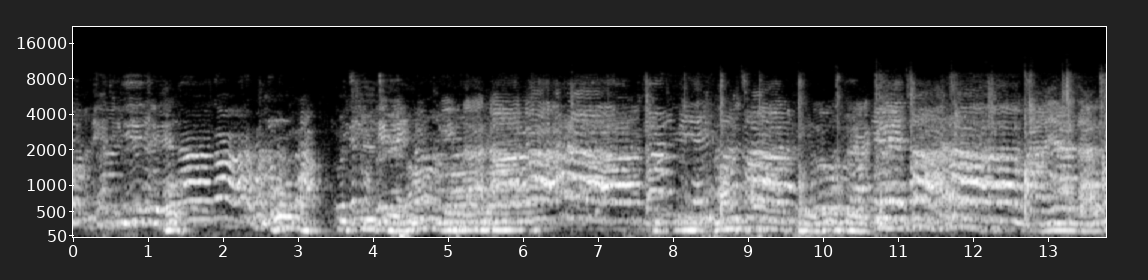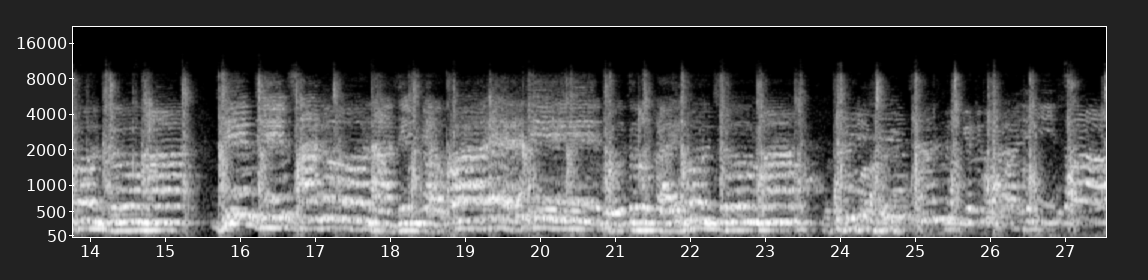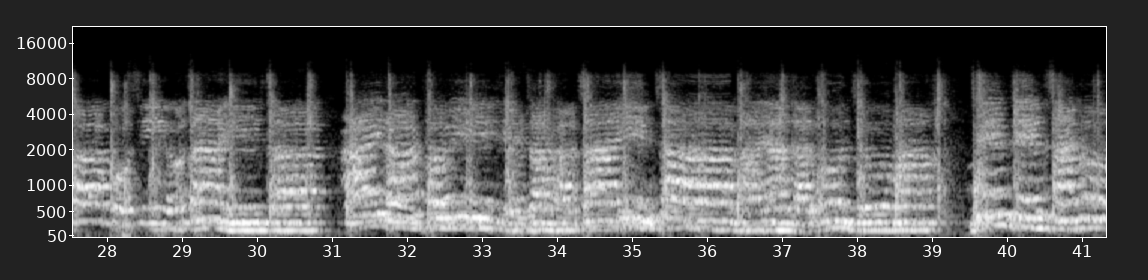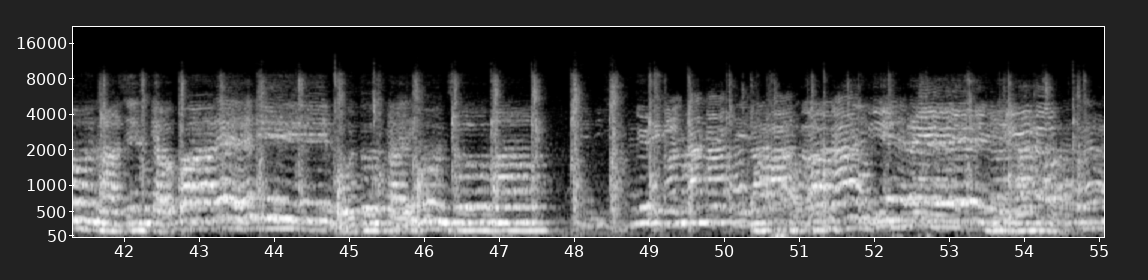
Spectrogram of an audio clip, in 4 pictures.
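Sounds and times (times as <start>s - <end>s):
women singing in unison: 0.0s - 55.0s
hand clapping: 7.5s - 55.0s.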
